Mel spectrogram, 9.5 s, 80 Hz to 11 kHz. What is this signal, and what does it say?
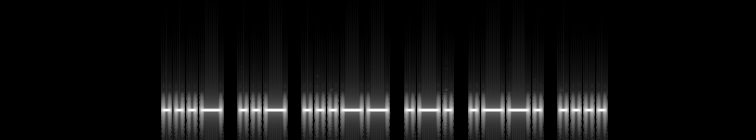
Morse code, heard as a keyed tone, about 15 wpm, 700 Hz. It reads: VU3RPH
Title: DXCC-100 Call Signs - 6 Characters - 15wpm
